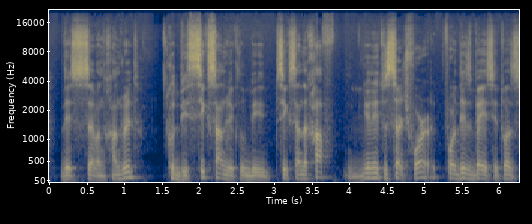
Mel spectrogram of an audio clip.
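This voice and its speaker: A man talks at a fairly low pitch. His pitch swings very widely. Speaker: music producer and mixing engineer. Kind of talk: tutorial. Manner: halting, many fillers.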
